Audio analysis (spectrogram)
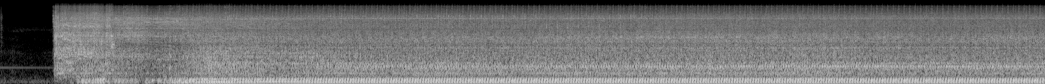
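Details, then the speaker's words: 1991 Toyota Camry 2.0 3S-FE just after timing belt replacement, quick test start without crankshaft pulley: quick crank, catches at once and settles into a steady, even idle with no knocks, ticks or misses; normal start and idle. "all right so the car started up uh sounds good"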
